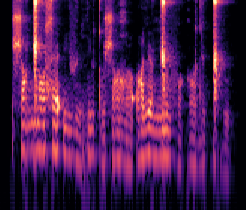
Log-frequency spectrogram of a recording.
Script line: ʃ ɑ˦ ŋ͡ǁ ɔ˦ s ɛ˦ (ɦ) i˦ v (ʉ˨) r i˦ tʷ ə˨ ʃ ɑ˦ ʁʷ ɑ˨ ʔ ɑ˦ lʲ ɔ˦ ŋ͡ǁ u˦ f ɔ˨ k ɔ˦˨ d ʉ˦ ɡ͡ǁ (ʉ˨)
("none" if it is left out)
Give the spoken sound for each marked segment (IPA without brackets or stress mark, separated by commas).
ʔ, ʉ˨, u˨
